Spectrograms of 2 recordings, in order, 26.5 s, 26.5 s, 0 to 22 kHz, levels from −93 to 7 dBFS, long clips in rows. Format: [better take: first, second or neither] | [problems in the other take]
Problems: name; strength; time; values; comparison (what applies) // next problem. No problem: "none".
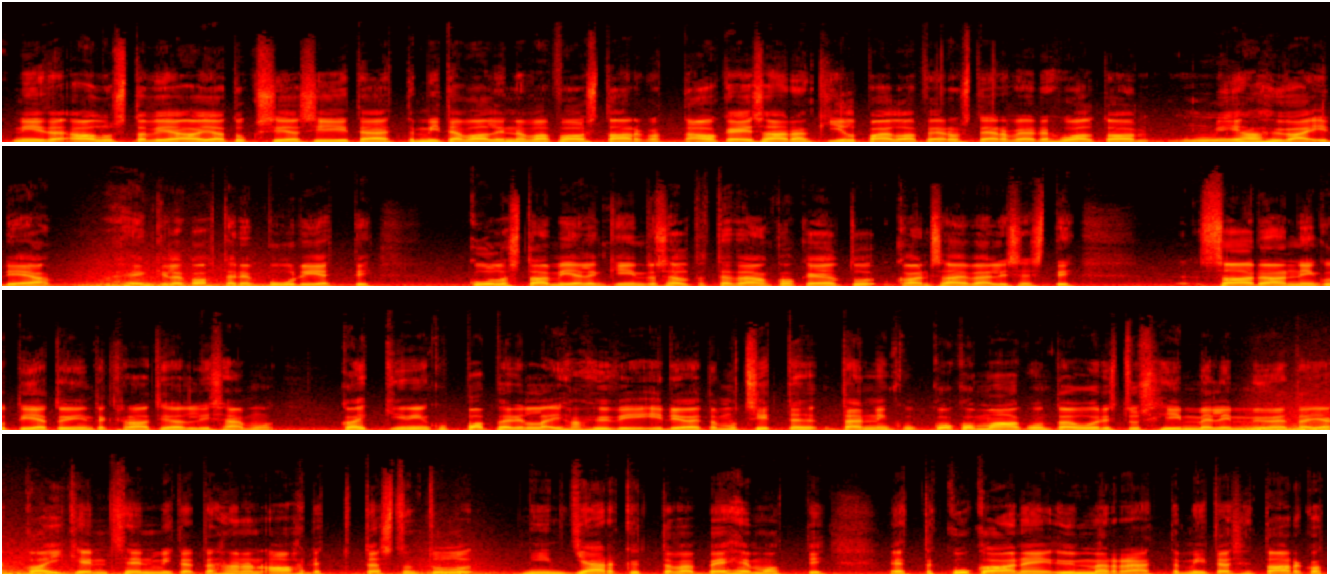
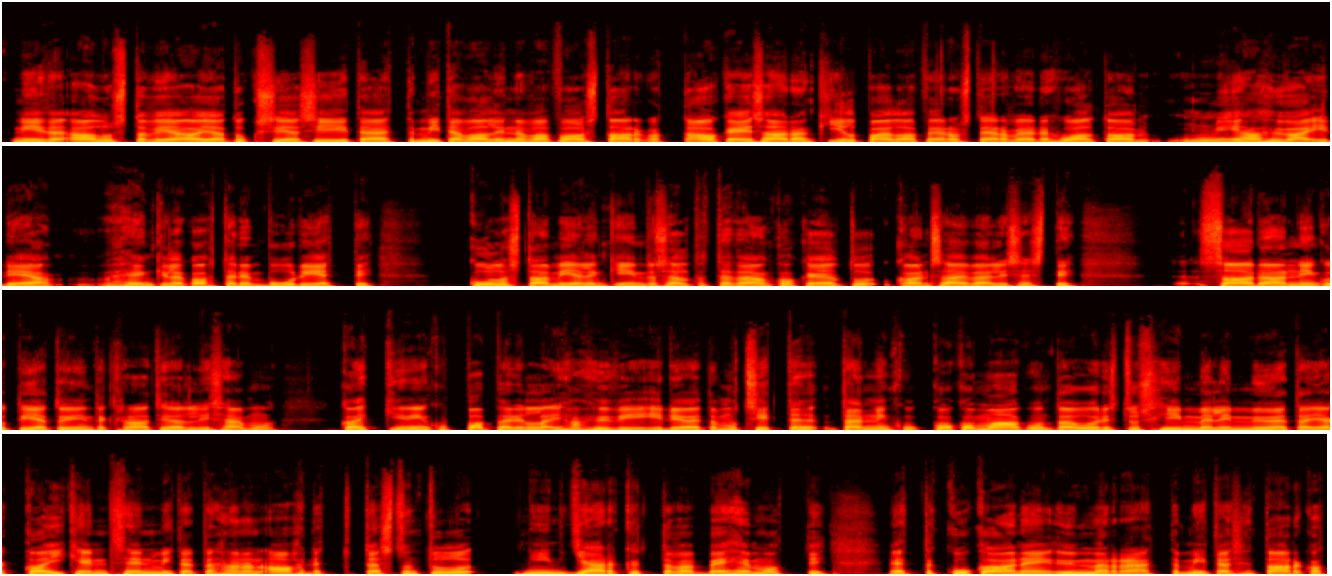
second | wind noise on the microphone; occasional gusts; 20 dB below the speech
